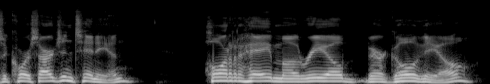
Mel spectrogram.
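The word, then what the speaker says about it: Bergoglio: Jorge Mario Burgolio. There's a G there. The second G is in Spanish and inal, at least in Italian, mostly in Spanish, is silent. Begolio was his name before he became Pope Francis.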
